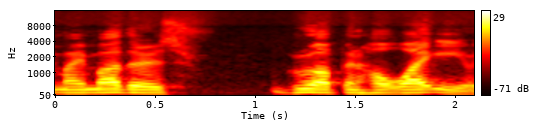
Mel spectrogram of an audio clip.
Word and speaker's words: Hawaii: mother's grew up in Hawaii right so if you live in Hawaii the proper way to say Hawaii is you pronounce the second I separately right many of my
